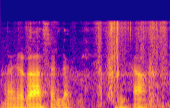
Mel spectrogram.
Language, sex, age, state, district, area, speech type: Malayalam, male, 60+, Kerala, Wayanad, rural, spontaneous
